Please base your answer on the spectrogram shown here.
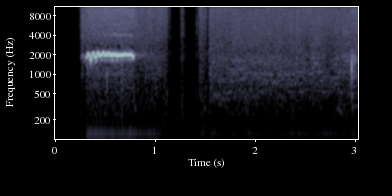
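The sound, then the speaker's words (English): A single loud, shrill whistle blast, imitating how New York City traffic policemen stop the traffic, held at one steady high pitch for about half a second, then a quiet low hum with no talking. “How do the policemen stop the traffic?”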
